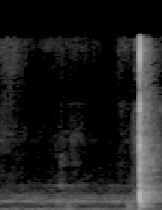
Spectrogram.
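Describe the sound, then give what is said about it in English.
A sudden bright pop like a confetti cannon sound effect bursts out after a quiet stretch, followed by a brief hissing, whooshing tail that quickly fades. “That's where that confetti button.”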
